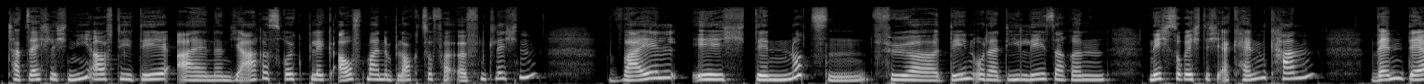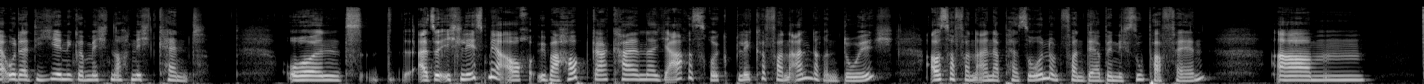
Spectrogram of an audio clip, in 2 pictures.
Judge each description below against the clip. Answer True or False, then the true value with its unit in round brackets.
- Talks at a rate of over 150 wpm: False (125 wpm)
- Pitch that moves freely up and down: False (3.3 semitones)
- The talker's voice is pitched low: False (220 Hz)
